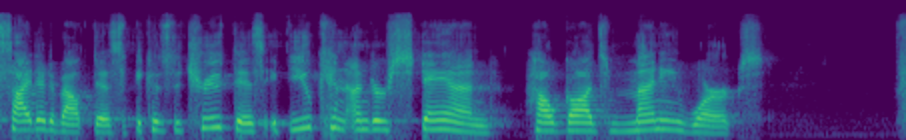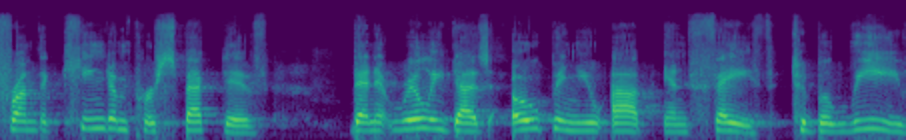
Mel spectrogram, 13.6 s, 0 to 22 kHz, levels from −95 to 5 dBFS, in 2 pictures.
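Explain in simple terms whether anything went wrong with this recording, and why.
The speech sounds rough and clearly hoarse from start to finish, with a grainy, noisy edge on every syllable. Nothing at all comes through above about 15 kHz. This is Speex codec damage. Speex is an older speech compression method used in internet calls and game chat. It rebuilds the voice from a simplified model and a limited stream of detail, and here that detail is too thin to sound clean, so the rasp runs through the whole clip.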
